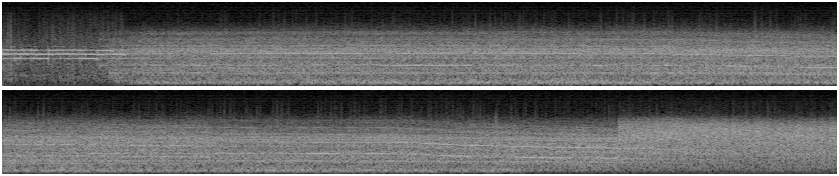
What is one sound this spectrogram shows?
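A machine whines steadily, slowly dropping in pitch.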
